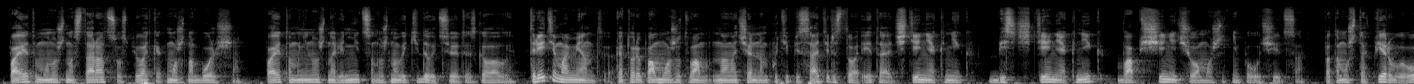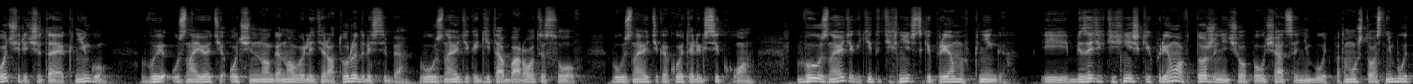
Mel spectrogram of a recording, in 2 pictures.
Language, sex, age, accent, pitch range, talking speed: Russian, male, 20-39, native, 100-115 Hz, 180 wpm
